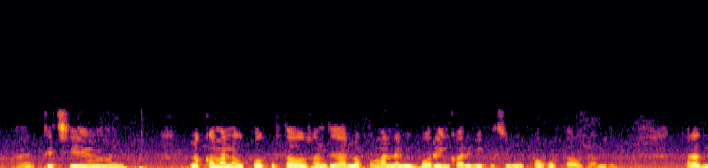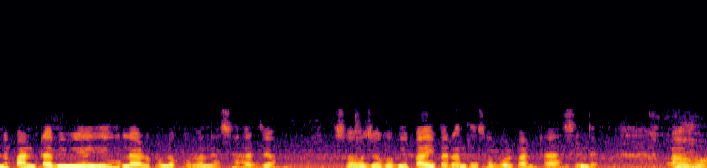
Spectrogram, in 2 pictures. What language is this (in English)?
Odia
